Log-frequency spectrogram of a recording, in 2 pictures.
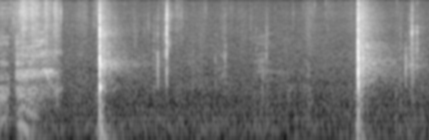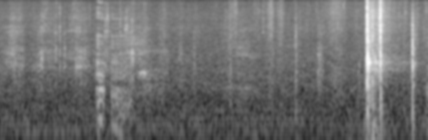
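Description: Small camp axe with an epoxy-coated boron steel head chopping into a log on a chopping block: sharp blows about a second in, around four and a half seconds in, and the loudest at the very end, with a lighter knock in between.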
